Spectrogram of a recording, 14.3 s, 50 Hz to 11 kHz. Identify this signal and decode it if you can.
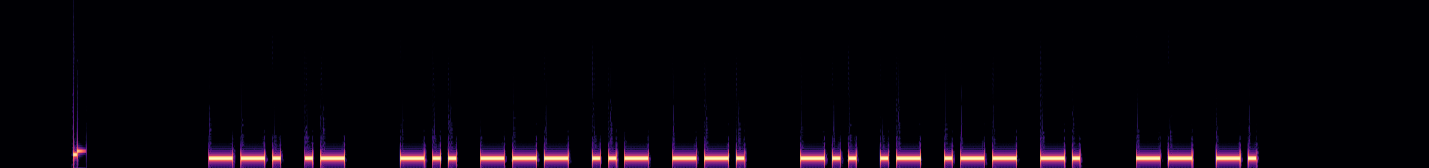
Morse code, heard as a keyed tone, about 15 wpm, 700 Hz. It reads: GA DOUG DAWN MN
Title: K1USN SST QSO Practice - 15wpm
